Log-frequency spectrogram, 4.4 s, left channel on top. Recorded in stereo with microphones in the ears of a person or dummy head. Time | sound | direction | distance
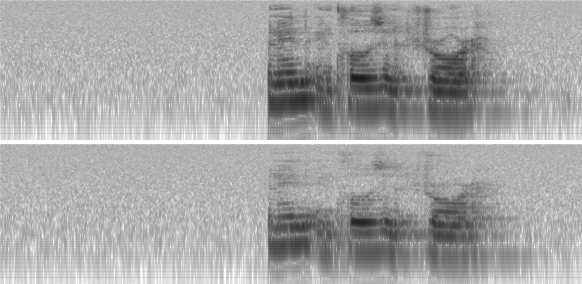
2.0 | a drawer | 70° left (ahead or behind) | 0.6 m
